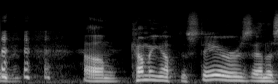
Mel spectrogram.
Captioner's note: laughing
